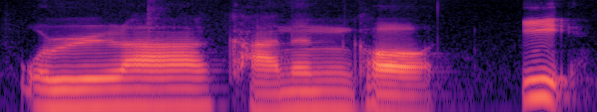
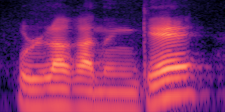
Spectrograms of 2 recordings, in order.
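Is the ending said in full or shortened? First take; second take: full; shortened. First: The ending is said as two full syllables. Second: The ending is contracted into one syllable.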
